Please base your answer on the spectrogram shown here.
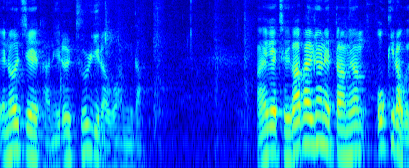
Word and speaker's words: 줄: 이거를 줄여서 J라고 쓰고 줄이라고 읽습니다.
